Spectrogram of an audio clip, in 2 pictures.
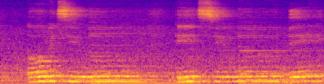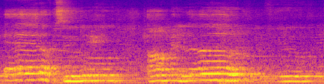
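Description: A young man singing a slow pop song into a microphone, with an acoustic guitar accompanying him.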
